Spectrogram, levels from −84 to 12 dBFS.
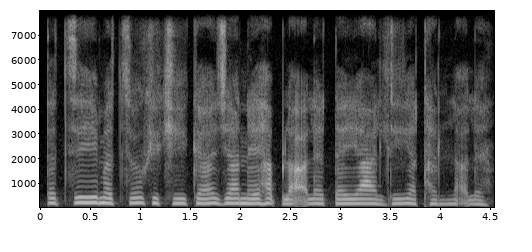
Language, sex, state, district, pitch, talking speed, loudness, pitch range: Wancho, female, Arunachal Pradesh, Longding, 185 Hz, 225 wpm, -20 LUFS, 175-195 Hz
